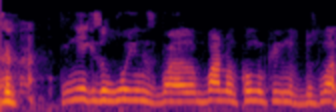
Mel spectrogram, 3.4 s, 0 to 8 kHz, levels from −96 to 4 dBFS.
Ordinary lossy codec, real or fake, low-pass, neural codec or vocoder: MP3, 24 kbps; fake; 7.2 kHz; codec, 16 kHz in and 24 kHz out, 1.1 kbps, FireRedTTS-2 codec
